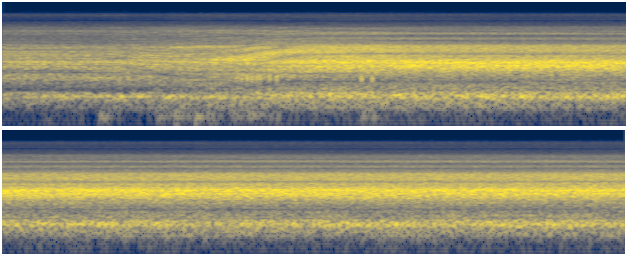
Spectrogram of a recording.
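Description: A camping stove burner roars steadily under a pot of water.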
